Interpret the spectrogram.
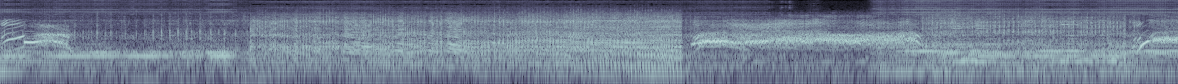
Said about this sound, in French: Le premier, c'est le hurlement des tripodes de la Guerre des Mondes de Steven Spielberg. C'est une sorte de corne de brume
